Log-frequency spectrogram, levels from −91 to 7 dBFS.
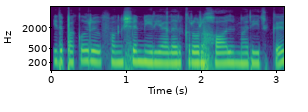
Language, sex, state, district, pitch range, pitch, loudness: Tamil, female, Tamil Nadu, Nilgiris, 190-205 Hz, 195 Hz, -18 LUFS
